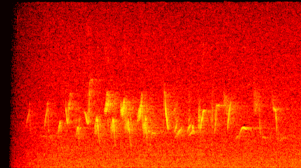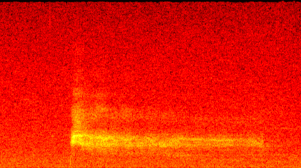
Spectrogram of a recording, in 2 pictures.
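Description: A small bird twittering in quick, high chirps for about three seconds, then a bird of prey's long, hoarse scream that starts suddenly about three and a half seconds in. The scream is the loudest sound and lasts about two seconds.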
